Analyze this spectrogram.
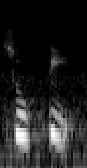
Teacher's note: ठीक इसी तरह सु जोड़ उक्ति, सूक्ति, सु छोटा और उक्ति भी उक्ति का भी ऊ छोटा। सु में ह्रस्व ऊ और उक्ति में भी ऊ जो है वो ह्रस्व ऊ है, तो ये दोनों मिलाकर के बड़ा ऊ यानी दीर्घ ऊ बनता है, तो सूक्ति हो जाता है।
